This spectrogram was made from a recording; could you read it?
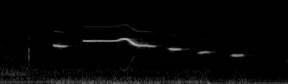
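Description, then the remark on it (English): A man whistles a short tune of five clear notes, one long sliding note in the middle, then three brief falling ones. The whistling is moderately loud over a faint low hum. “The executioner was whistling and swinging his axe idly, because at the moment he had nothing to do.”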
